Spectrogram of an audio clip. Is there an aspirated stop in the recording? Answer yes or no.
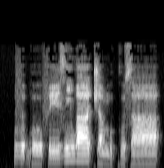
no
